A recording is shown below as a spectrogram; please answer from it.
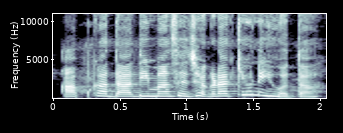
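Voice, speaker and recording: A woman's voice: high-pitched, animated, brisk, no echo, clean studio sound, voice pushed up. A woman voicing a young granddaughter who earnestly tells her grandfather about her fears in a storybook tale. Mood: insistent. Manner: earnest, plaintive.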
